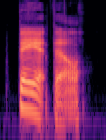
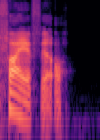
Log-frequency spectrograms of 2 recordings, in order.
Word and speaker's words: Fayetteville: I am very sorry, Fayetteville, not Fayetteville. – Not Loserville. – Fayetteville. That was never my words.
